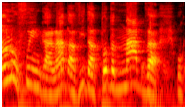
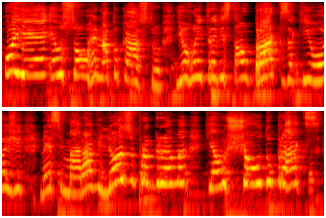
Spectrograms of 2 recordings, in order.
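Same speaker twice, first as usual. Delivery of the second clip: mock show-host introduction, pitched way up; imitating his guest; 6 semitones higher than usual. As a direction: mimic the guest in a raised, showy pitch. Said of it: "Você tá me imitando?".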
